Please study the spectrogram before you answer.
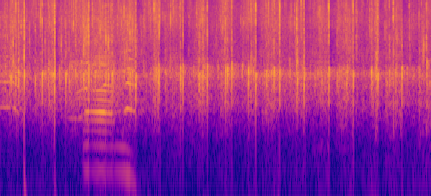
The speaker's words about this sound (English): We love our dads. Could you just give a warm, happy Father's Day clap for everyone here?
